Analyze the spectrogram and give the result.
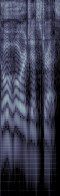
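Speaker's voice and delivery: words stretched slow, savoring.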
